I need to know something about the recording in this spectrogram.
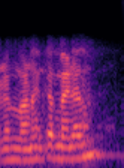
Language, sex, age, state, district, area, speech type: Tamil, male, 30-45, Tamil Nadu, Dharmapuri, rural, conversation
